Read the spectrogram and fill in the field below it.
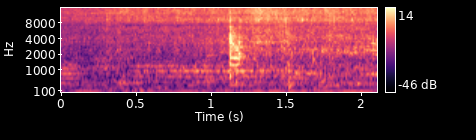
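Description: Food frying in a pan at home as someone stirs it with a metal spatula, a soft steady sizzle with a few brief scrapes over a low hum.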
